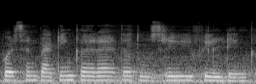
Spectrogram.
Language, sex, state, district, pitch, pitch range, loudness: Hindi, female, Haryana, Jhajjar, 190 Hz, 180-195 Hz, -15 LUFS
